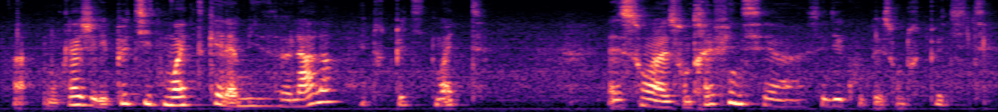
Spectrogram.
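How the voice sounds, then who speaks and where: Showing off scrapbooking crafts from her mail, a channel host chats casually and eagerly with viewers, sprinkling in fillers and "hop". Her medium-pitched voice is gravelly and a bit bright, with a little hiss or hum present.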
